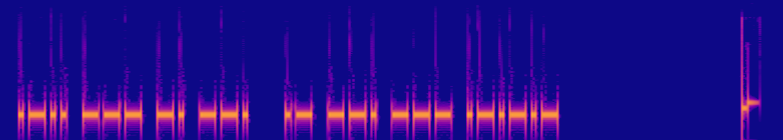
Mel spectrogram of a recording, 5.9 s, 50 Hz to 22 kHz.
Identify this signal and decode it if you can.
Morse code, heard as a keyed tone, about 32 wpm, 700 Hz. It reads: LONG AGO.
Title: Sentences from Top 1000 Words - Review Part 3 - 30wpm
